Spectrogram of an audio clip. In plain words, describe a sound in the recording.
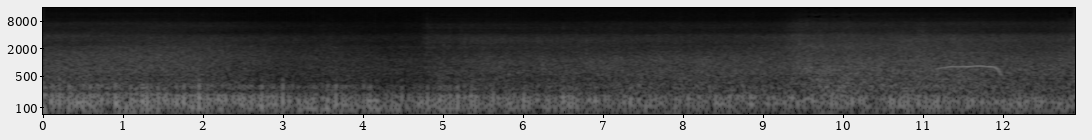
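A rocket roars steadily in the distance as it climbs.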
